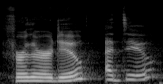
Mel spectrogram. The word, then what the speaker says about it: ado: So without further ado. Further ado? Yeah, it's not or do, it's ado.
